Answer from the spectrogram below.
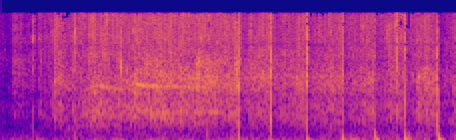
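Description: A crowd applauds in a dense, steady wash of clapping that gradually thins, ending in a few louder, scattered individual claps.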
